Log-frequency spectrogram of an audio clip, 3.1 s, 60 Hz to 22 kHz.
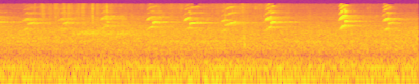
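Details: A noisy miner chick, recorded on 28 December 2018, gives thin, high chirps in quick bursts, several each second, over a steady low rumble of background noise.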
